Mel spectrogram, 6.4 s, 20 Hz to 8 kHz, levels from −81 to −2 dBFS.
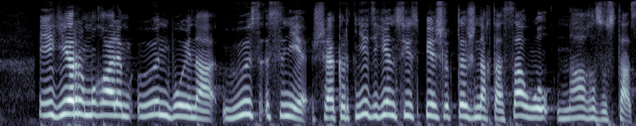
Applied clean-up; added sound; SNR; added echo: none; none; none; none.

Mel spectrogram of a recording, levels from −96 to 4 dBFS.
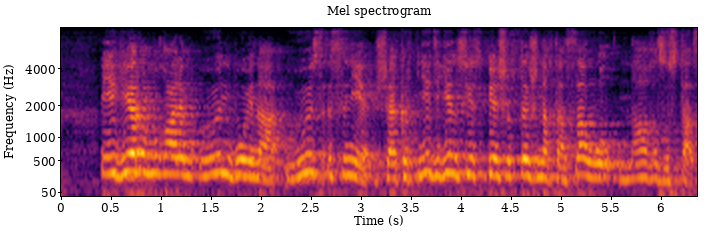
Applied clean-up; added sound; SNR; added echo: none; none; none; reverberation time 0.9 s.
